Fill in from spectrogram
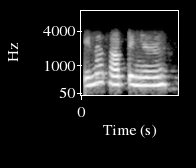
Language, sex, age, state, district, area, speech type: Tamil, female, 45-60, Tamil Nadu, Salem, rural, conversation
